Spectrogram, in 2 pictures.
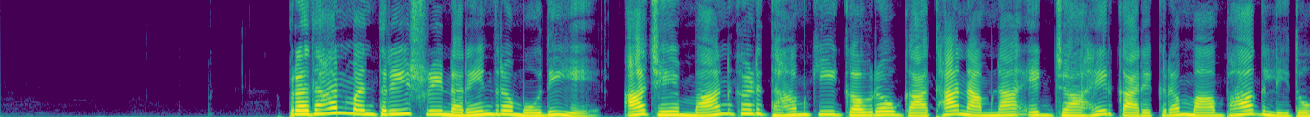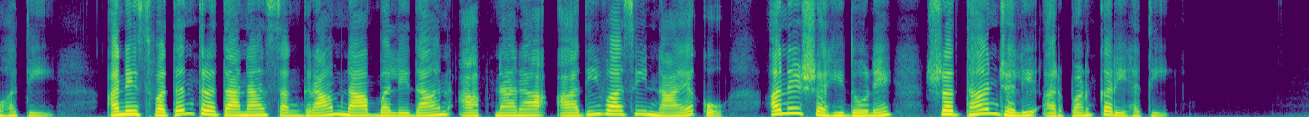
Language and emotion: Gujarati, neutral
